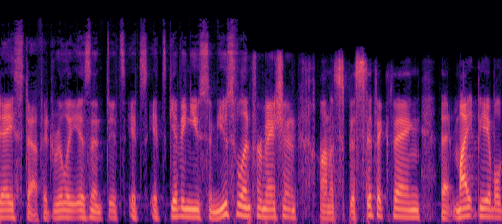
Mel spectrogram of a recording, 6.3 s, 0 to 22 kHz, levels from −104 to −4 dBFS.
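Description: A call bitrate drop hits this speech recording from 3.11 s, right after "giving you some useful", to the end. The encoder appears to fall from around 32 kbps to about 8 kbps, coding more coarsely and cutting the bandwidth from 20 kHz to 8 kHz, so the voice turns muffled and rough, worst for about 1.5 s.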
